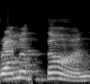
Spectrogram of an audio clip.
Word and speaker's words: Ramadan: it right exactly but Ramadan is its pronunciation just it's spelled with a d because it's Arabic so thank you I've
